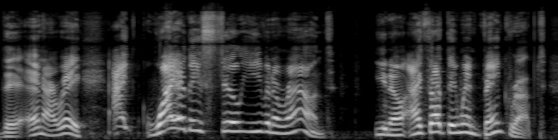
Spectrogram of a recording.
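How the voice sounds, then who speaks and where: A middle-aged American man hosts a political commentary show with a blunt, emphatic delivery. His pitch moves around a lot while the pace stays slow. The sound is dry and close, from a studio mic. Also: a little mellow, no echo. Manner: blunt, emphatic, with rhetorical questions and repetition for emphasis. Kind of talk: casual opinionated news commentary. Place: small indoor home studio. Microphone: close boom-arm studio microphone, headphones.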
